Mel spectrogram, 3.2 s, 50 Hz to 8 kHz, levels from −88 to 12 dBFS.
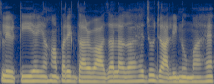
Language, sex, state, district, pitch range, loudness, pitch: Hindi, female, Chhattisgarh, Kabirdham, 155-170 Hz, -16 LUFS, 165 Hz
